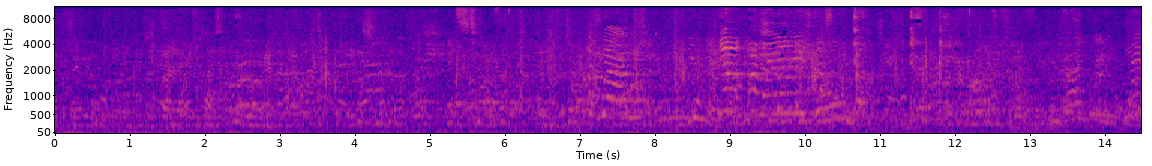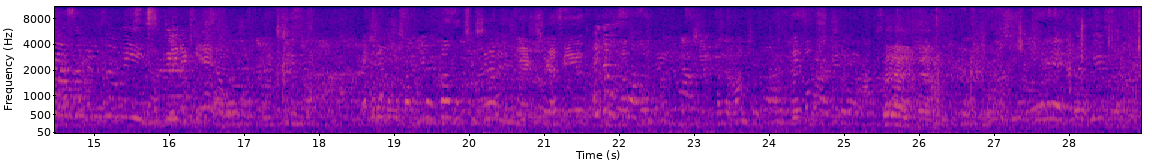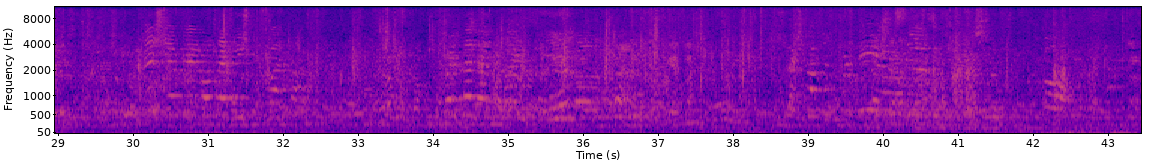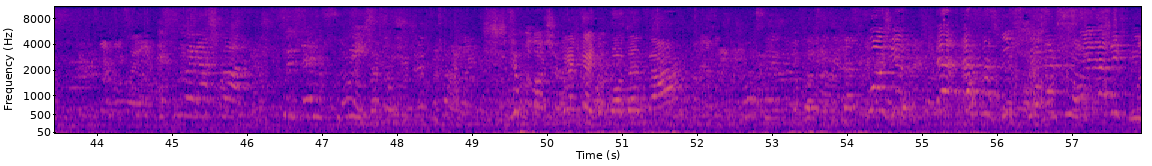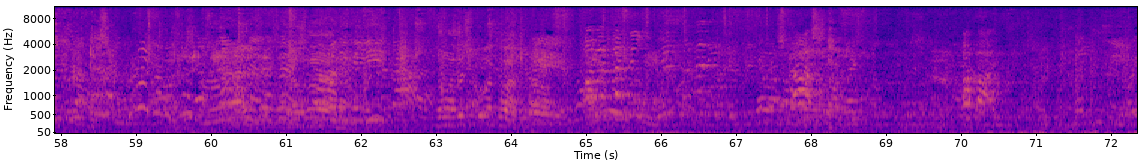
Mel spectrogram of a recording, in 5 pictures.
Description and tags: castleguimaraes ambience2
Recorded in a Sunday in the Castle of Guimaraes, Portugal. Turists talking in portuguese. The walls of the castle provide a great ambience.
castle, crowd, field-recording, portuguese, soundscape, talking, voices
